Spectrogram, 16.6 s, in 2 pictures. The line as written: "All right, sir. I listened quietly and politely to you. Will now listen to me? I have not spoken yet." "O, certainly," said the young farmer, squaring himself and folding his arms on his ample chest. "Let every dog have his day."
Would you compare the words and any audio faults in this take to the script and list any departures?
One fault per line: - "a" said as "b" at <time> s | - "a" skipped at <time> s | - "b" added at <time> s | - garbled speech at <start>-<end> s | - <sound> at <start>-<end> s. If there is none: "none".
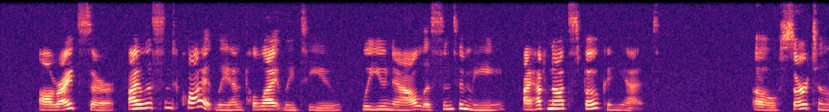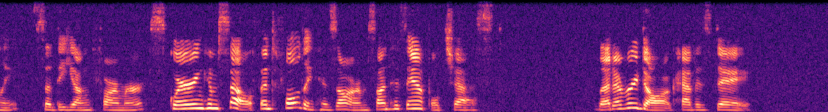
- "you" added at 3.7 s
